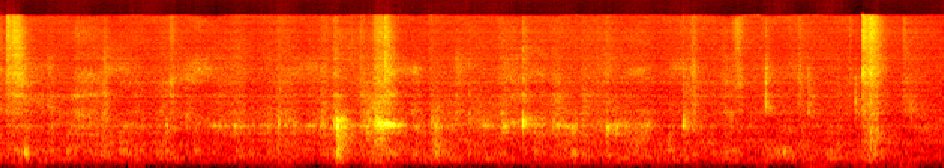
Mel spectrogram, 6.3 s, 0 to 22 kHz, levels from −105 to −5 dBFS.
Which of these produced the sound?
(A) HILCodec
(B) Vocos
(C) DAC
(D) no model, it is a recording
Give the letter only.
C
